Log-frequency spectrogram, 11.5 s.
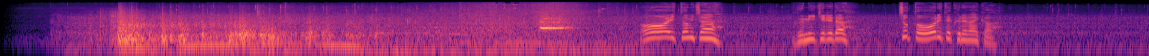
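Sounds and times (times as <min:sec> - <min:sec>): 
heavy rain: 0:00.4 - 0:11.4
thunder rumbling: 0:00.5 - 0:07.9
speech: 0:06.7 - 0:07.3, 0:08.0 - 0:10.1.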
